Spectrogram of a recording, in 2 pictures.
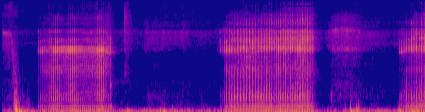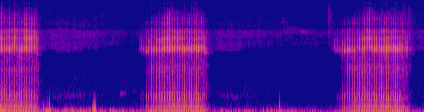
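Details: English bulldog named Cody snores loudly in deep, rasping bursts about every three to four seconds.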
